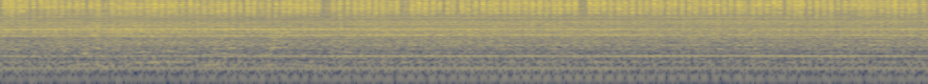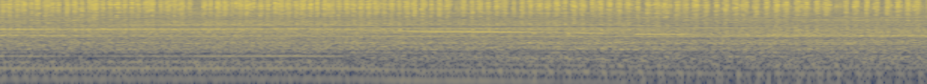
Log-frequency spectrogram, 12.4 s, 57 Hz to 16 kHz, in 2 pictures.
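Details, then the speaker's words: 2005 Mercedes S500, after an alternator and starter replacement, front of engine at idle: coarse, rough grinding with a faint whine, new since the repair; owner suspects the water pump, unconfirmed. "now I'm getting this grinding noise coming from this area right here I think this is the water pump hose"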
